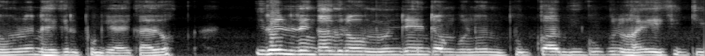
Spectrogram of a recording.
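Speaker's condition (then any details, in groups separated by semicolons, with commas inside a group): Brain lesion disability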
